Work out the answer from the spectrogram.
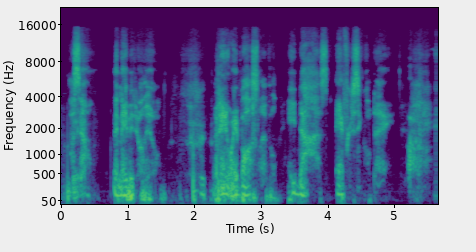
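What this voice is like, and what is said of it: Strained, whispery damaged voice. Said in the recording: “This is as normal as it gets. And then it strains and it starts hurting. ... That's my whispering.”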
